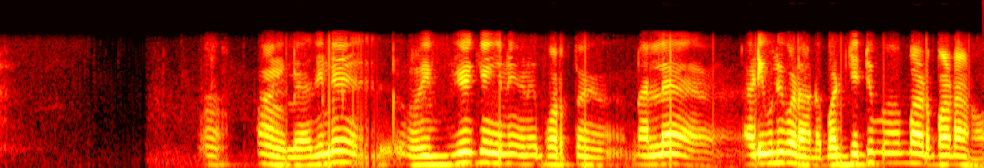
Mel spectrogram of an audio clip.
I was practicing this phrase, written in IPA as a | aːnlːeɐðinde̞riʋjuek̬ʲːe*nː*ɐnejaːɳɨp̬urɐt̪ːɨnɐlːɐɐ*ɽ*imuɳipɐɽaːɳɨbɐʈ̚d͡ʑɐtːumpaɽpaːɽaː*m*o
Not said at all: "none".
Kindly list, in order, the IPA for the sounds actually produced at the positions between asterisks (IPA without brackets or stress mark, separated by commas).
ŋː, ɽ, ɳ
